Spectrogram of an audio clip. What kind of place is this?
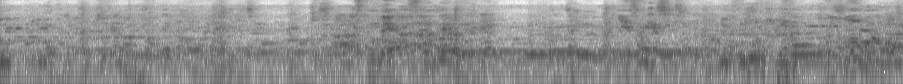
crowded indoor space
